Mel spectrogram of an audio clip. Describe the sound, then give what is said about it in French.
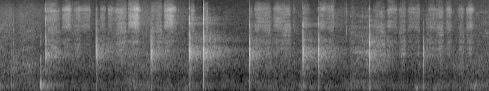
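An equation being written by hand: sharp little taps and short scratchy strokes come at an irregular pace, fairly faint against a quiet background. “Je vais vous écrire... l'équation”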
